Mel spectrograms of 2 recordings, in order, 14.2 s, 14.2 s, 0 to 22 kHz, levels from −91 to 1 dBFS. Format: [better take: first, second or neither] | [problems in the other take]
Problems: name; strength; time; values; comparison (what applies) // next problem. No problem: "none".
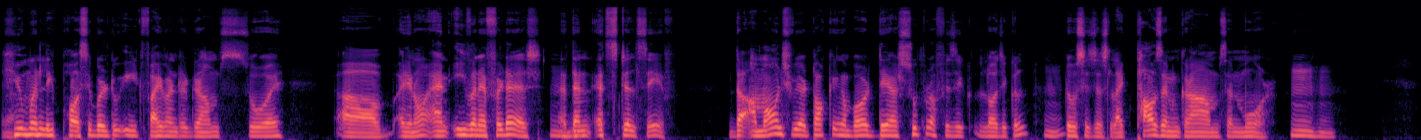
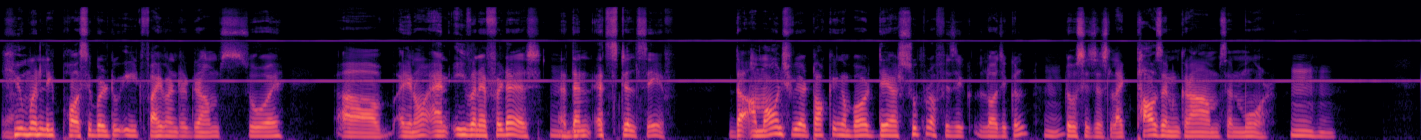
first | high-pitched whine; faint; throughout; 2 kHz, 20 dB below the speech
